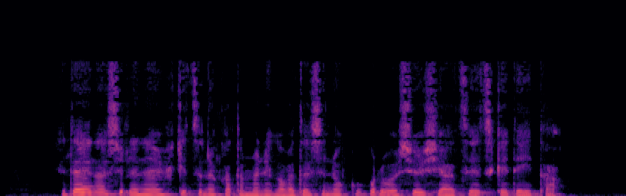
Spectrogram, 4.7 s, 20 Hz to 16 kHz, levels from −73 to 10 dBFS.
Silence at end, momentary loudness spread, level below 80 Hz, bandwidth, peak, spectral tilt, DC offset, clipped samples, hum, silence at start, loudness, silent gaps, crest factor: 0.5 s; 6 LU; -56 dBFS; 11.5 kHz; -8 dBFS; -5.5 dB/octave; under 0.1%; under 0.1%; none; 0.45 s; -26 LUFS; none; 20 dB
